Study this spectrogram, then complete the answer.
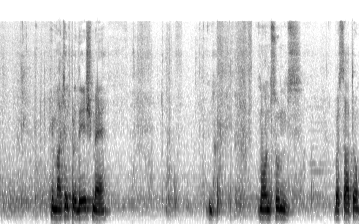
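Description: A young man speaks calmly into a microphone, close by.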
